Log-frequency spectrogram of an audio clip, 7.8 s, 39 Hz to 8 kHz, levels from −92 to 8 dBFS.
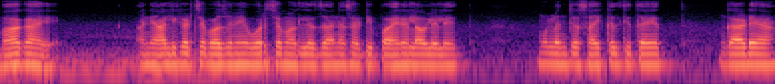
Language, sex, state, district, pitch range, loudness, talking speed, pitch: Marathi, male, Maharashtra, Aurangabad, 130-135 Hz, -20 LUFS, 125 wpm, 130 Hz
